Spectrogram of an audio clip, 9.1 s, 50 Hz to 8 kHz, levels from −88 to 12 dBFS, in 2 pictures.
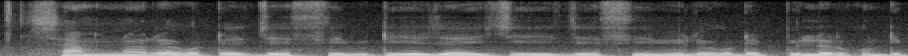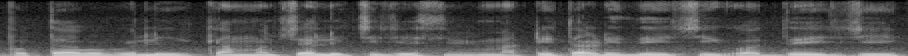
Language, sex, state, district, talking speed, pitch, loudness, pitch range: Odia, male, Odisha, Malkangiri, 125 wpm, 120 Hz, -13 LUFS, 115-125 Hz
